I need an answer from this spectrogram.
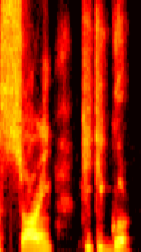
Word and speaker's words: Søren Kierkegaard: A pronúncia do nome dele mesmo, ele é dinamarquês, então a pronúncia do nome dele é meio complicada. Eu ouvi especialistas falarem que é Kierkegaard.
